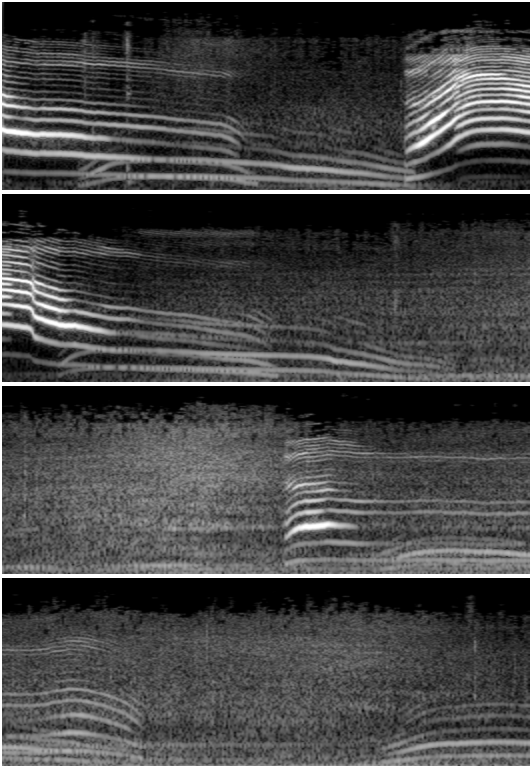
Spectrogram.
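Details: Quarrelling pet cats facing off at home, trading long wavering caterwauls that swoop up and fall away, one voice higher and sharper, the other low and moaning, with a steady low background rumble.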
